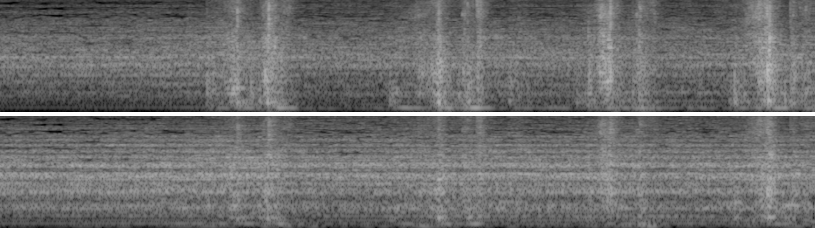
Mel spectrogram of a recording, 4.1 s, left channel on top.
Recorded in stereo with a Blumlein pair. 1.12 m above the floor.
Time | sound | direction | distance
0.0 | an engine running | 55° right | 1.1 m
1.0 | scissors | 25° left | 0.6 m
